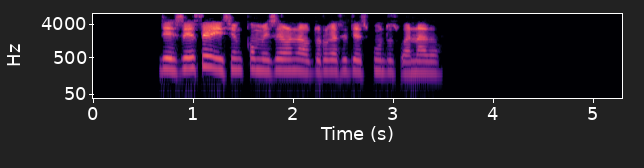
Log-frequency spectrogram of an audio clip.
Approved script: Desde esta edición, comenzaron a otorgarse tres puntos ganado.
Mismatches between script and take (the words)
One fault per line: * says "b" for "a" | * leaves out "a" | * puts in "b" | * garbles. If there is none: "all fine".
all fine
